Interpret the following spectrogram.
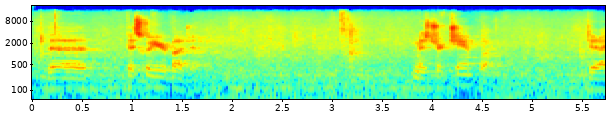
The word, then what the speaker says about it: Champlin: Champlin.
